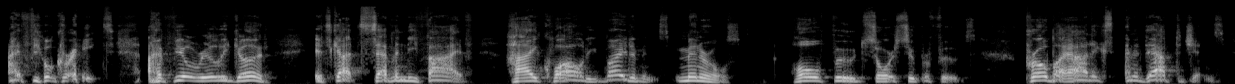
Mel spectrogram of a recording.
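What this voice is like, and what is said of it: Hoarse, strained voice. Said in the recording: “I lost my voice,”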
